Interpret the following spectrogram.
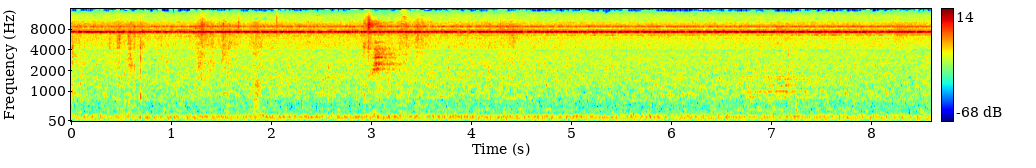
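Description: Steady outdoor background: a low rumble under a constant high-pitched whine, with a few faint ticks and a brief higher sound about three seconds in.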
